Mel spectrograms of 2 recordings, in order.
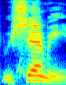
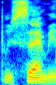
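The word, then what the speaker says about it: Buscemi: Awards would we Steve that's Steve Bushi not bumi that guy said his name wrong what an idiot yeah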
